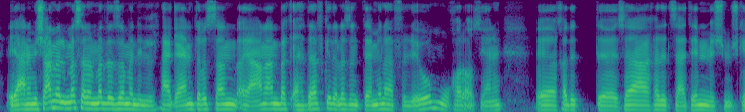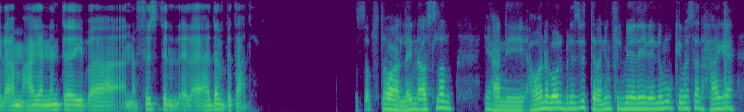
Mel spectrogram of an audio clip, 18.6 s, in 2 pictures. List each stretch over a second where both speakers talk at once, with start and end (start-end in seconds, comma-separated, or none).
none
